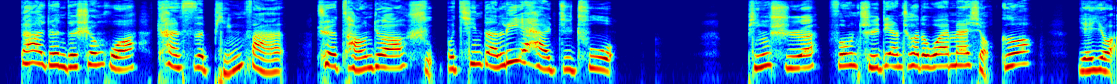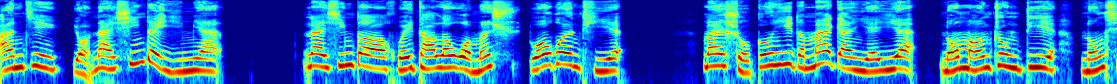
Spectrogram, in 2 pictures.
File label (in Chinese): 女 男真童; 大人的生活; 真童配音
